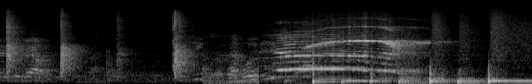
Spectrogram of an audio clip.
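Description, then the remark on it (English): A few scattered handclaps from an audience applauding dancers and strippers ring out in the opening seconds, then a voice talks over a low hum, with a couple more claps near the end. “applaudir les danseuses, les stripteaseuses, les mateurs devant nous.”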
